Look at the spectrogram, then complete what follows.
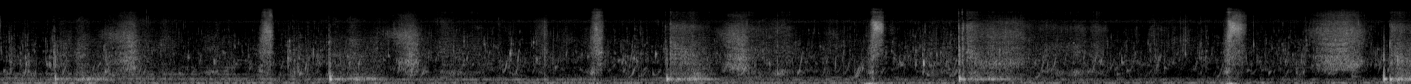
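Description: Irregular splashes on a tilapia pond as handfuls of feed pellets are thrown onto the water, about a dozen separate splashes, some sharp and some longer and smeared.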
